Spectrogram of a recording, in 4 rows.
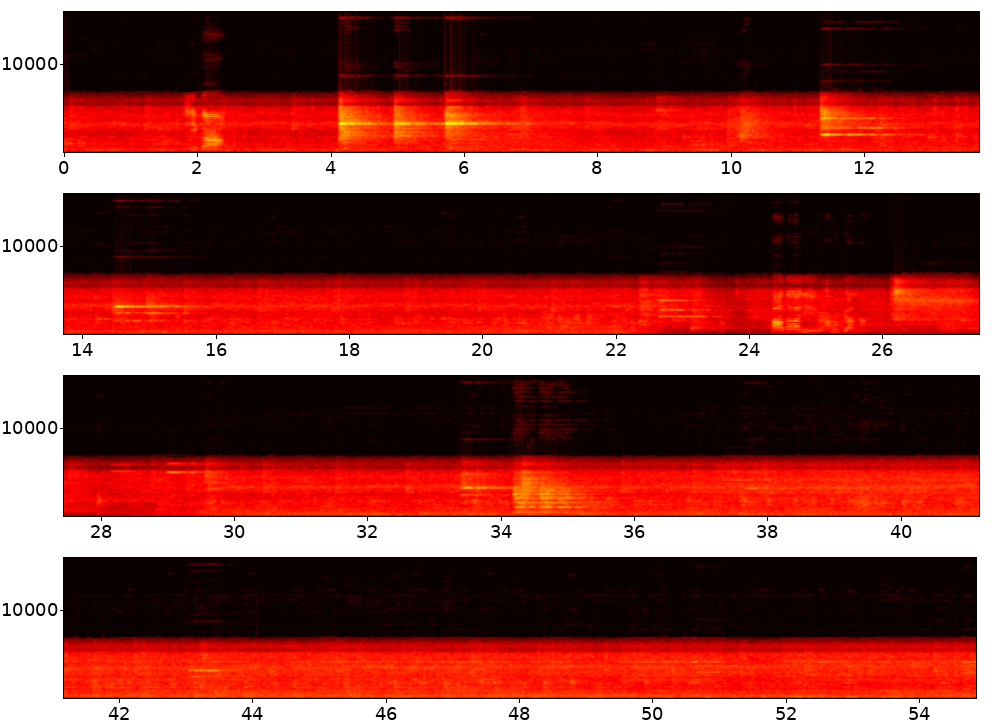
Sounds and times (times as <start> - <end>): Speech: 1.8 - 2.4, 24.4 - 25.8
Printer: 2.6 - 24.0, 26.1 - 54.8.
